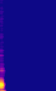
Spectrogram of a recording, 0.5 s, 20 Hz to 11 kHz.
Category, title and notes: Sound effects > Objects / House appliances
Drawing a dot on notebook paper with an ink fountain pen, recorded with an AKG C414 XLII microphone.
